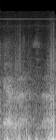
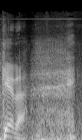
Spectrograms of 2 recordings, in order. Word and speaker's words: Kerala: Yeah, it's a southern province in Kerala. Kerala.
